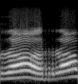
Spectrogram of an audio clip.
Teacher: और र बोल के देखोगे तो आपका प्रकंपित मतलब कंपन के साथ हमारा र बोला जाता है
